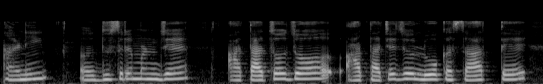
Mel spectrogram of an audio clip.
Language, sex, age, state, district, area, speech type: Goan Konkani, female, 18-30, Goa, Quepem, rural, spontaneous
